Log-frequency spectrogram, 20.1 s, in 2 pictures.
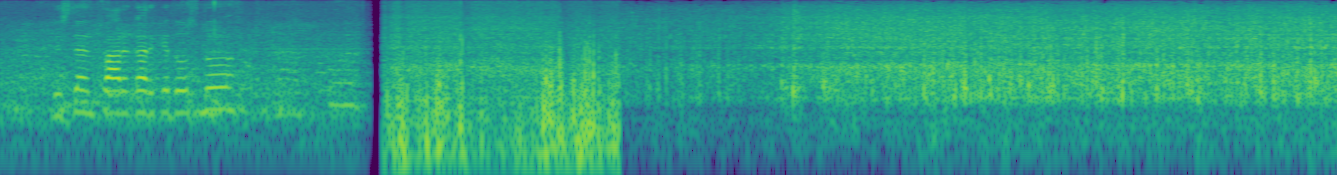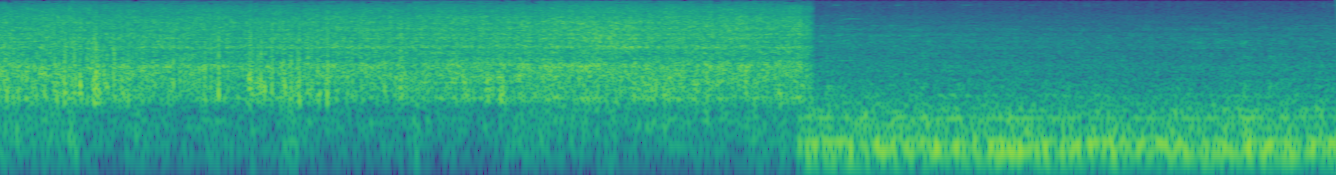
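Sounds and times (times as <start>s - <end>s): train rushing along track: 2.9s - 20.0s
wheels rattling on rails: 3.0s - 16.2s.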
